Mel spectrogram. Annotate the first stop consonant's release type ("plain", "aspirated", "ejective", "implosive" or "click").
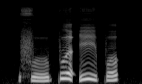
plain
